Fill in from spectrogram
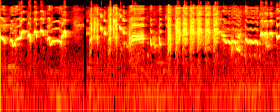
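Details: Oriental magpie-robin singing as a lure for other birds, opening with looping melodious whistles, then a short pause, followed by buzzy rattling bursts and ending with clear whistled phrases.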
